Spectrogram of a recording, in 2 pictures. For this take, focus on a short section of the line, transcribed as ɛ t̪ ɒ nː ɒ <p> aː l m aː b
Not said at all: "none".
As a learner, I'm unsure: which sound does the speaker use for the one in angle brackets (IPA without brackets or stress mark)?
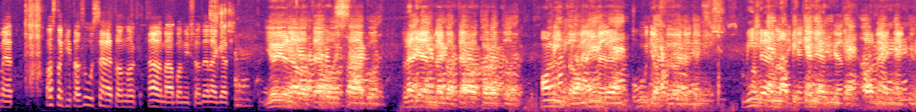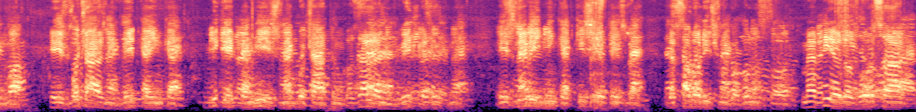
k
